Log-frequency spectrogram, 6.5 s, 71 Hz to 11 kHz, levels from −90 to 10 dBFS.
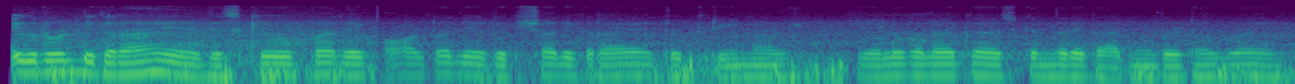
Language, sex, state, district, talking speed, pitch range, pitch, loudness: Hindi, male, Uttar Pradesh, Budaun, 250 wpm, 110-120 Hz, 115 Hz, -23 LUFS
